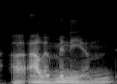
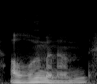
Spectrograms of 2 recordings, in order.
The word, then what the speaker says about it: aluminium: So in Britain we would say aluminium, and in America they would say aluminum.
